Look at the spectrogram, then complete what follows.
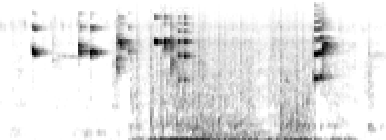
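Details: Shrill lovebird notes repeated about every half second at first, then a busier stretch of chirps over a low droning hum, ending with one more loud squeaky note.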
